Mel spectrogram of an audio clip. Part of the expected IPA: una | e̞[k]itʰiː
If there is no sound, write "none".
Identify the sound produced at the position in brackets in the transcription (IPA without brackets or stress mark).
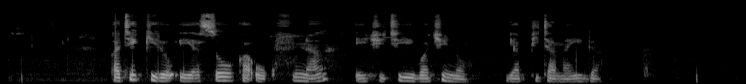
c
